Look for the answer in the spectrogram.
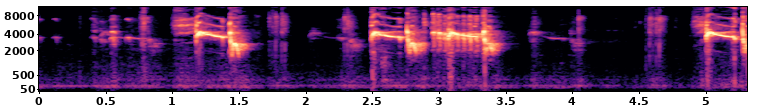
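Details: Male prinia in full active song, mixing prenjak semi and prenjak klawu styles: high, buzzy trilled phrases with sharp downslurred notes, given in bursts separated by short pauses over near silence.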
